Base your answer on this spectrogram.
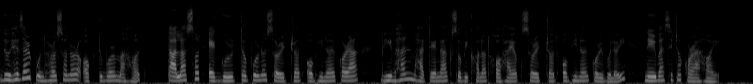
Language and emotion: Assamese, neutral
